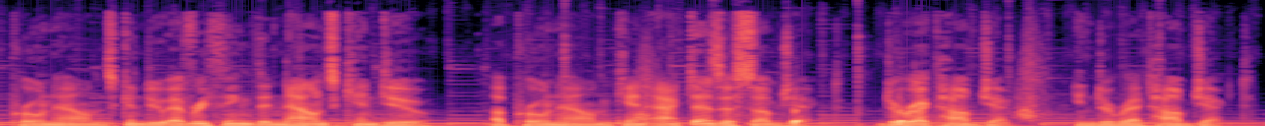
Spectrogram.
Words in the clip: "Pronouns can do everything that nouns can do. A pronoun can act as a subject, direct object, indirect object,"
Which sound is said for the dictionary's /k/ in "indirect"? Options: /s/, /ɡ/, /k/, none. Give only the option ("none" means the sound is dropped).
/k/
